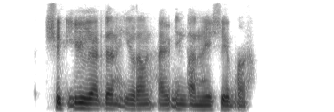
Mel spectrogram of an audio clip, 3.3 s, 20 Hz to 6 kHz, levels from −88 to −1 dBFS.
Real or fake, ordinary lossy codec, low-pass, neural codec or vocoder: fake; Opus, 64 kbps; 5.4 kHz; codec, 16 kHz, 1 kbps, FreqCodec, larger model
